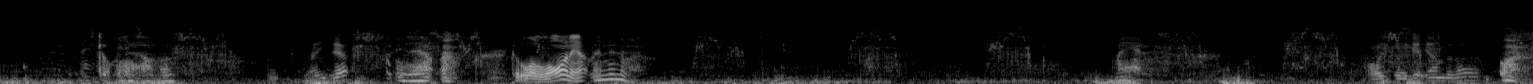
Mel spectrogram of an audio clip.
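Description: Water laps and splashes gently close by.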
